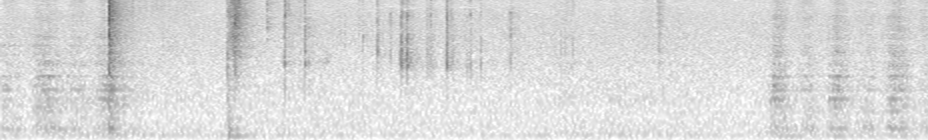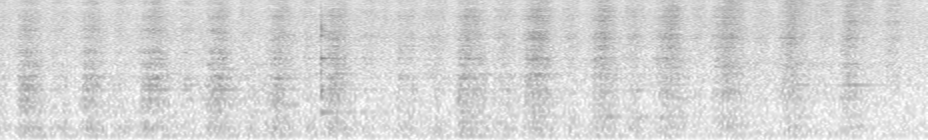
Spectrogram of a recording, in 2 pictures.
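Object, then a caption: Graphite pencil on paper sheet. A graphite pencil draws a boat outline on a stack of white drawing paper resting on a dark table. A few sharp, bright ticks of the tip come first. From about four seconds on, a steady, rhythmic scratching and rubbing of the pencil across the paper takes over, quiet but crisp.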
